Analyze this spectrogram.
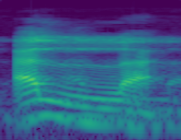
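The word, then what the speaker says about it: أن لا: Pengucapannya adalah ashadu alla an nun ke lam itu idgam ee bilaguna.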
